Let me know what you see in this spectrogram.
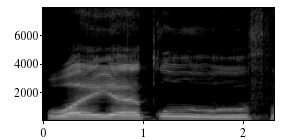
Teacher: بغیر کھینچے پڑھنا ہے، یا کو بھی بغیر کھینچے پڑھیں گے، طا کو موٹا کر کے پڑھیں گے اور طا کو آگے واو مدہ سے ملائیں گے، واو مدہ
